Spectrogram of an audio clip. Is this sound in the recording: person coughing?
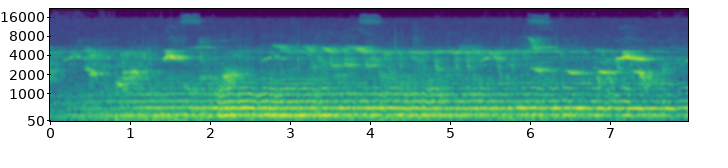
no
